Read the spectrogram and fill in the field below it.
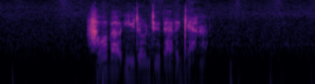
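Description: A woman speaks calmly over a crackling two-way radio.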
